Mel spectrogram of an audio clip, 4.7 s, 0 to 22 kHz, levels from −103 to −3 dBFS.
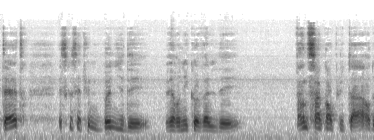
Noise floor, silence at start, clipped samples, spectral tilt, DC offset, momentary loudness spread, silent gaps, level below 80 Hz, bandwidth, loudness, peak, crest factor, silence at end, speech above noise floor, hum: -62 dBFS; 0 s; under 0.1%; -2 dB/octave; under 0.1%; 11 LU; none; -64 dBFS; 12.5 kHz; -31 LUFS; -12 dBFS; 20 dB; 0 s; 31 dB; none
